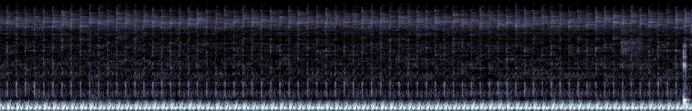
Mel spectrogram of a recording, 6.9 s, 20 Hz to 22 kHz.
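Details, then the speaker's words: 2009 Skyteam Bad Boy 50cc four-stroke single after idle and air screw adjustment; smoke from old oil now gone. Quick, even idle, a bit high, no stumble or hunting; revs well and doesn't die. Healthy. "seems to be idling very nice now. A bit high, but zero bugs. Oh, it revs nice as well. and it doesn't die."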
